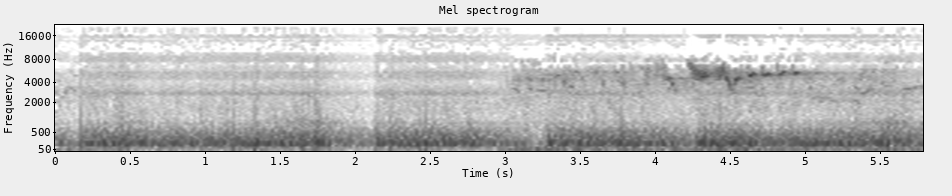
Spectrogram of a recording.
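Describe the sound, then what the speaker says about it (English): A songbird creature from the Minecraft Twilight Forest mod chirps in short high tweets and trills over a looping low game ambience, the calls growing busier toward the end. "Come back here, strange songbird."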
